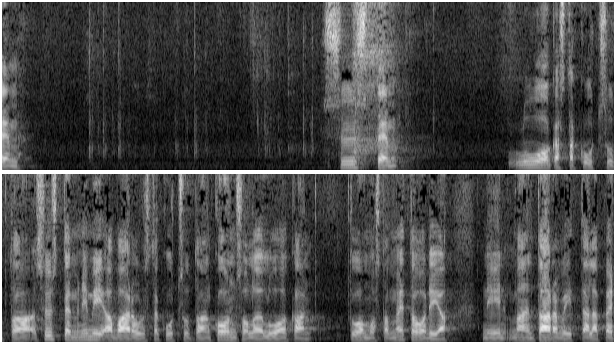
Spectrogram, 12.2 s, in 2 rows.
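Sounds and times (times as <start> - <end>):
speech: 0.0 - 0.3, 3.2 - 4.1, 5.0 - 12.2
typing on a computer keyboard: 0.8 - 4.4.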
